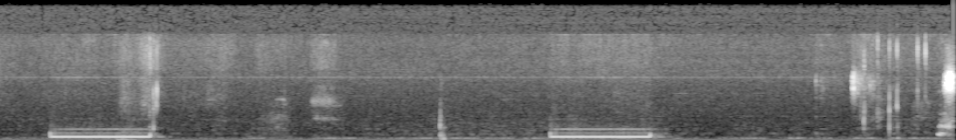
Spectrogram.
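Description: Ringback tones of an outgoing phone call to a radio listener: two long, steady buzzing rings about four seconds apart, with a faint click between them and brief rustling near the end.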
